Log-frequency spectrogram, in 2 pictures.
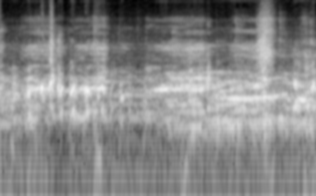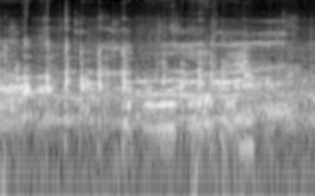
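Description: Five-month-old laying hens cluck and chatter close by, a loud, busy flock with overlapping calls throughout, one briefly rising above the rest.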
